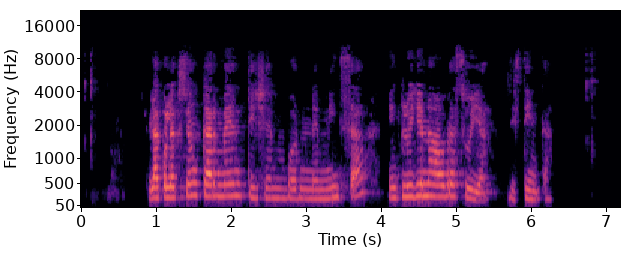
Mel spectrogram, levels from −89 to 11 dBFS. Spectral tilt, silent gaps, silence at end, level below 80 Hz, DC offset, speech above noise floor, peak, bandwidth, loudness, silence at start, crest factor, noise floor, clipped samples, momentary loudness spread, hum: -5 dB/octave; none; 0.95 s; -66 dBFS; under 0.1%; 41 dB; -4 dBFS; 10.5 kHz; -25 LUFS; 0.9 s; 22 dB; -66 dBFS; under 0.1%; 14 LU; none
